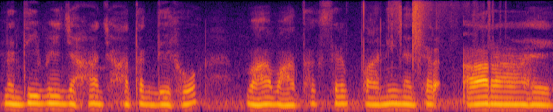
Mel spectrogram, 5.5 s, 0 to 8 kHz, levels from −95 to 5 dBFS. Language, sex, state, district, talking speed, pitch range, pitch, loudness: Hindi, male, Bihar, West Champaran, 175 wpm, 135-150 Hz, 140 Hz, -19 LUFS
